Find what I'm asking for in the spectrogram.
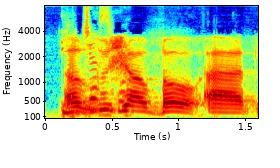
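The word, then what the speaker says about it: Liu Xiaobo: And please help me with the pronunciation. He won Lu Xiaobo. Yes, one of the characters in the novel.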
